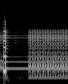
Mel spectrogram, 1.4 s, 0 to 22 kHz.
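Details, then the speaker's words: Garrett GoldMaster 24k switched on with the ferrous cancel button held, while another prospector's detector runs a few feet away: a short beep, then a steady mid-pitched tone growling with a fast warble of about twenty pulses a second from the interference. "I'm going to go ahead and turn my machine off and hold down the ferrous cancel button when I turn it back on. So I'm going to hold that little nail down, turn on the machine, and I'm picking up that interference."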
